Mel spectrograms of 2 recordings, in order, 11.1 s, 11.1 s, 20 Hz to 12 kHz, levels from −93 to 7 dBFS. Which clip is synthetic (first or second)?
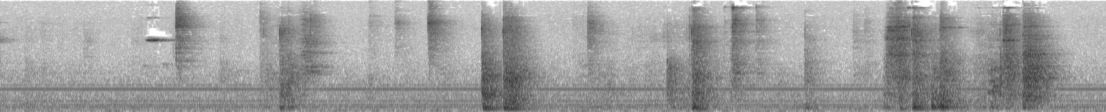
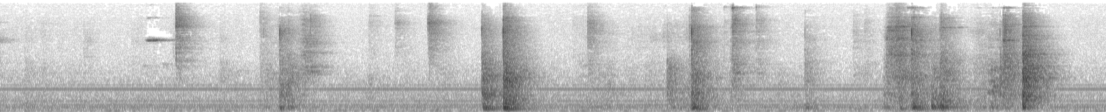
second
